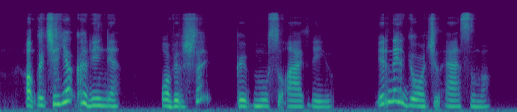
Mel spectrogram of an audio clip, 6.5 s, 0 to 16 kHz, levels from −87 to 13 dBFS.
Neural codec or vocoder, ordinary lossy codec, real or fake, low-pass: autoencoder, 22.05 kHz, a latent of 192 numbers a frame, VITS, trained on many speakers; Opus, 32 kbps; fake; 9.9 kHz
